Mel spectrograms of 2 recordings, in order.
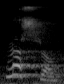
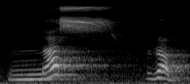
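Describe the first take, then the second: First: Said in the usual way. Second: نشرب very slowly, نش held, then a pause before رب; slow syllabic reading. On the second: Shown as a demonstration. Teacher reading along with pupils, نشرب slow and in syllables. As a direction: split نشرب into two drawn-out syllables. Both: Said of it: "يلا نقرأها مع بعض".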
